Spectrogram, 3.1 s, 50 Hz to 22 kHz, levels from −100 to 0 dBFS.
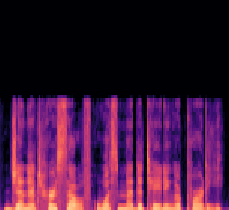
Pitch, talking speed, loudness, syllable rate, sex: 255 Hz, 115 wpm, -18 LUFS, 4.2 syllables/s, female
